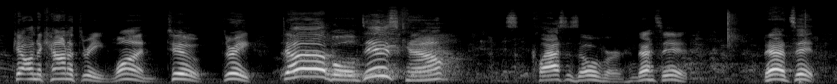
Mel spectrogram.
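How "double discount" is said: loud call-out delivery. Saying the phrase on a count of three, like Brian. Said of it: "say it like Brian".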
